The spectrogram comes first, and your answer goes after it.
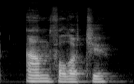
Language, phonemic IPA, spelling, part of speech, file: Dutch, /ˈaɱvɑlərcə/, aanvallertje, noun, Nl-aanvallertje.ogg
- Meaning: diminutive of aanvaller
